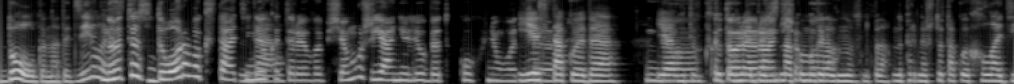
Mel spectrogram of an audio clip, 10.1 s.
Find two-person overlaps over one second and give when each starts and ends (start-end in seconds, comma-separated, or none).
6.5-8.4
